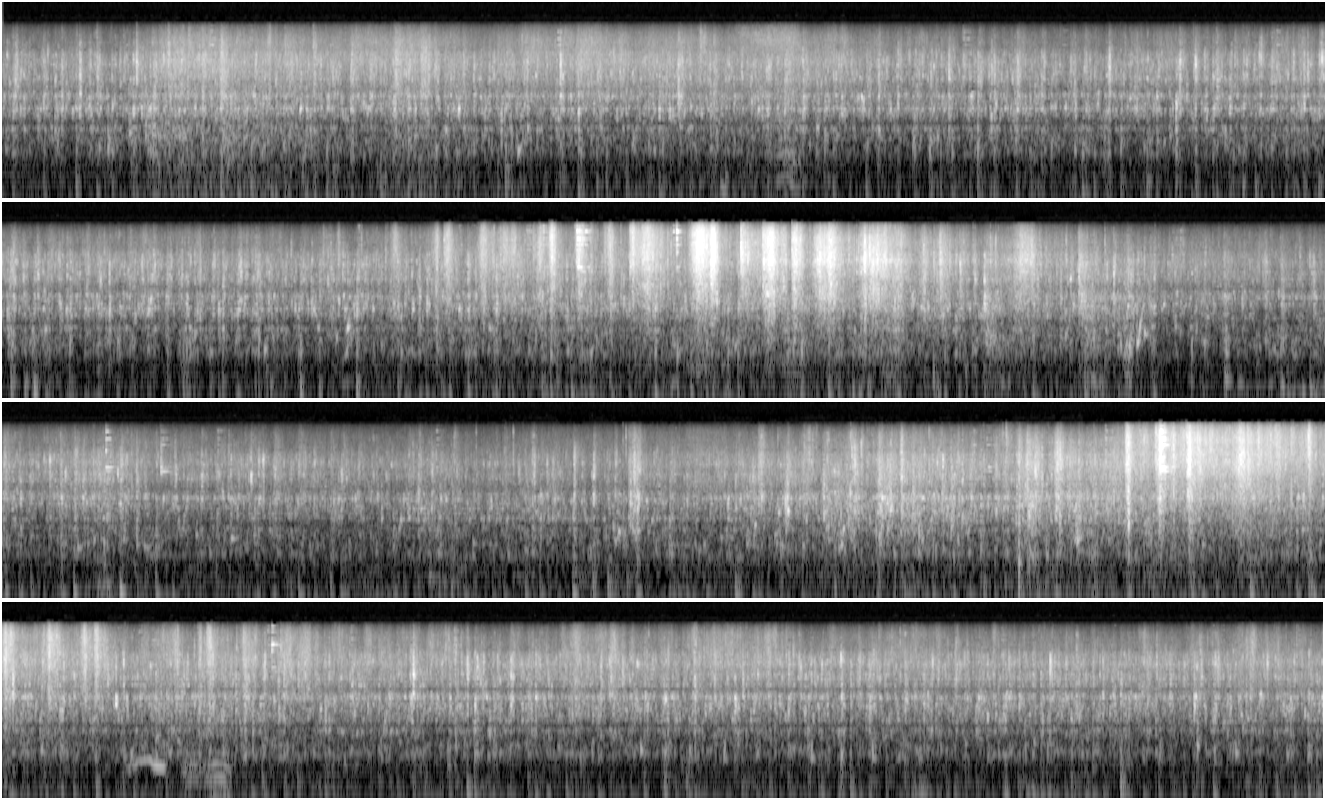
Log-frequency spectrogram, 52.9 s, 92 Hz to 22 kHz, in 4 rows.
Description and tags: A brook in a forest in Stowe, Vermont, recorded in mid October with a Marantz PMD661 using an Audio-Technica BP4025 stereo microphone. My footsteps are audible towards the middle of the recording.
